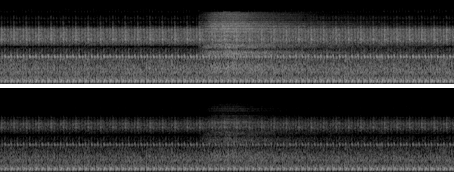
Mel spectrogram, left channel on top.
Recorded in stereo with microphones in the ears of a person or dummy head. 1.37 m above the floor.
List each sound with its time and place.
0.0 s an engine running: 60° left (ahead or behind)
2.0 s breathing: 65° left (ahead or behind)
